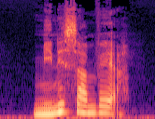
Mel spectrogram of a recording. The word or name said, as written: mindesamvær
